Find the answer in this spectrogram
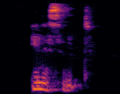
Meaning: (adjective) 1. Free from guilt, sin, or immorality 2. Bearing no legal responsibility for a wrongful act 3. Without wrongful intent; accidental or in good faith 4. Naive; artless
- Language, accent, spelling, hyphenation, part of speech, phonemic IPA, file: English, Southern England, innocent, in‧no‧cent, adjective / noun, /ˈɪnəsənt/, LL-Q1860 (eng)-innocent.wav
